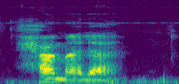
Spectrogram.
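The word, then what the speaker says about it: حَمَلَ: Nah, setelah melihat kamus, dapat kita membacanya yaitu menjadi hamala. Hamala merupakan wazan dari fi'il mujarad yang pertama tadi.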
